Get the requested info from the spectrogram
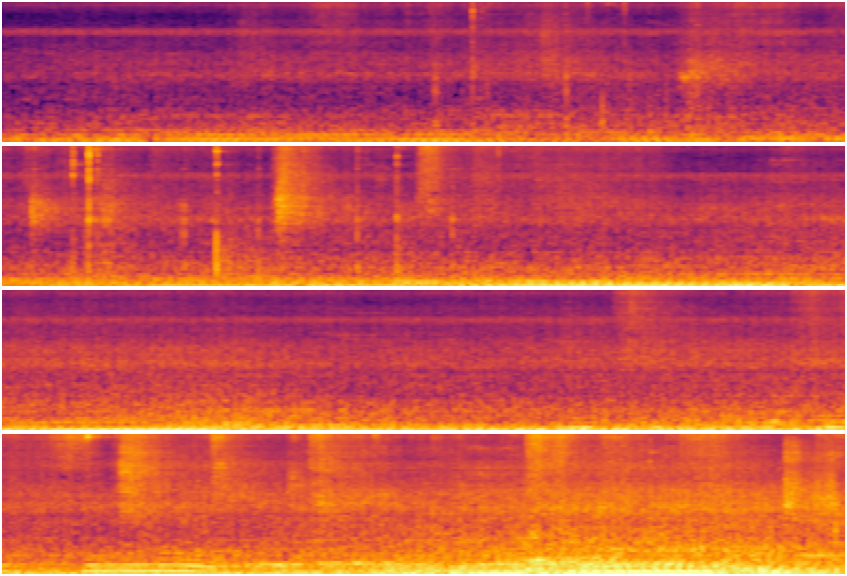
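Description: A low engine rumble that grows steadily louder, with a few light clicks.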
